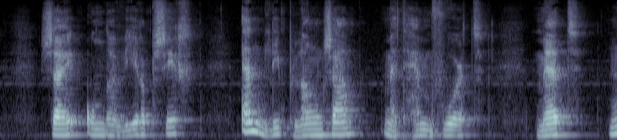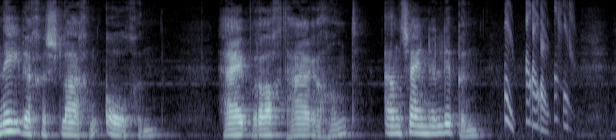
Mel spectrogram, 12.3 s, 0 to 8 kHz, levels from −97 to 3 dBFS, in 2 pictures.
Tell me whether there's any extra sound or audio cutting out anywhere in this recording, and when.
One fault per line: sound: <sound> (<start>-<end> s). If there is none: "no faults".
sound: chirp (11.2-12.0 s)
